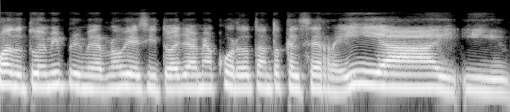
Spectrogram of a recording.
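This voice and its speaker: A woman's ordinary speaking voice, medium in pitch with fairly even intonation, at a fairly quick pace over a quiet background. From Colombia. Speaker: foreigner sharing experiences of Brazil. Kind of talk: personal testimony.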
